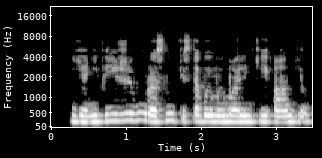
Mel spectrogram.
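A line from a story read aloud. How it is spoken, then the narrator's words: Reading between sobs. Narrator (Russian): прочитала в перерывах между рыданиями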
